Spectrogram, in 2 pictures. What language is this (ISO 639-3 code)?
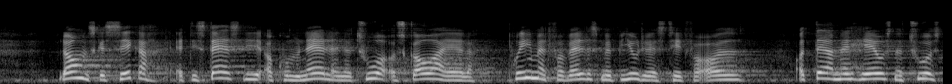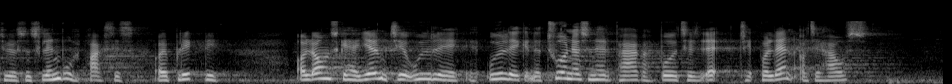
dan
